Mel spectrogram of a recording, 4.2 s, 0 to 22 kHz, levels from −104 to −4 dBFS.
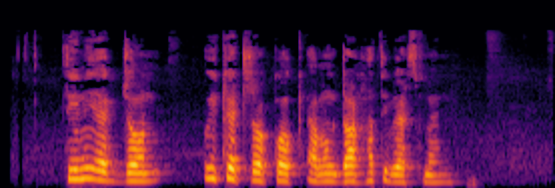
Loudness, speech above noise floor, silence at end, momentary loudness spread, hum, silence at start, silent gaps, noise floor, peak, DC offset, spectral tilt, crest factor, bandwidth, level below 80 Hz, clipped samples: -26 LUFS; 43 dB; 0.85 s; 10 LU; none; 0.5 s; none; -68 dBFS; -8 dBFS; under 0.1%; -6.5 dB/octave; 20 dB; 11 kHz; -80 dBFS; under 0.1%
